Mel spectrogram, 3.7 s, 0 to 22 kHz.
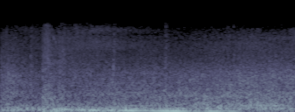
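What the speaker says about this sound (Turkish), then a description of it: "Bu ne rüzgar böyle?" Steady wind roars through a Tomb Raider (2013) game scene, a dense, continuous rush with slow swells in strength, loud and enveloping, with no voices over it.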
